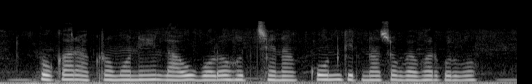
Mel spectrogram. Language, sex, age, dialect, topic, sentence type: Bengali, female, 18-24, Rajbangshi, agriculture, question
